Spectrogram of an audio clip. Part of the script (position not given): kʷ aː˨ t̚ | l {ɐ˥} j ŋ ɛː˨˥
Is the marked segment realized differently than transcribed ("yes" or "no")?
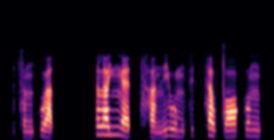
no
